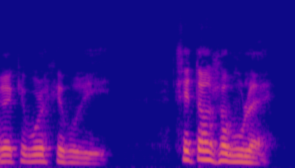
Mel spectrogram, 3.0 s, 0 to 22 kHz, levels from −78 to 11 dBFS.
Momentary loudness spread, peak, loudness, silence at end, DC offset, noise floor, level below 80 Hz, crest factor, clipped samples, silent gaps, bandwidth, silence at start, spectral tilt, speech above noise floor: 11 LU; -10 dBFS; -27 LUFS; 0.3 s; under 0.1%; -69 dBFS; -70 dBFS; 18 dB; under 0.1%; none; 14.5 kHz; 0 s; -7 dB/octave; 43 dB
